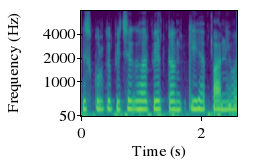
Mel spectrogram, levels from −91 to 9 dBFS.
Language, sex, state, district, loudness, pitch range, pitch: Hindi, male, Jharkhand, Palamu, -16 LUFS, 225-235 Hz, 230 Hz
